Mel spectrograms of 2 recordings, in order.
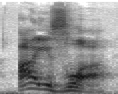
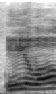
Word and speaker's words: Isla: of the rulers so we have a confirmed pronunciation it is Isla and also note for the future in case I Stumble while making this video if I pronounce Ela like what I did in the light Lark video I know it's wrong I'm going to catch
